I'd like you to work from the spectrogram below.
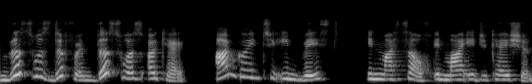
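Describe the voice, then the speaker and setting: This voice, in a South African accent, has very wide pitch swings. It keeps a moderate pace. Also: woman, high pitch for a woman. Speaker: webinar presenter, digital marketer. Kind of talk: webinar testimony. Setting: online webinar. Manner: conversational, animated.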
